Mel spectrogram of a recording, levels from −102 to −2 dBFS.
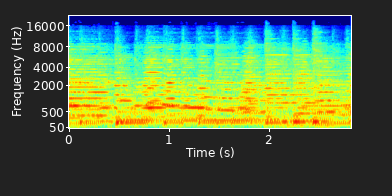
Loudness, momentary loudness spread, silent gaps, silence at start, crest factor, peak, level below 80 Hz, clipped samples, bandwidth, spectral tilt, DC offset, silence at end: -20 LUFS; 3 LU; none; 0 s; 14 dB; -6 dBFS; -52 dBFS; under 0.1%; 16.5 kHz; -4.5 dB/octave; under 0.1%; 0 s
